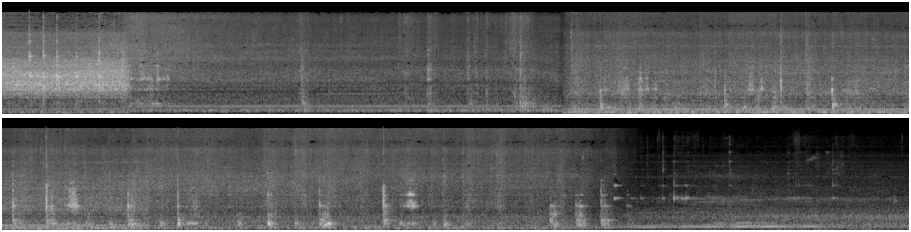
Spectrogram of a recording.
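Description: Sauce hisses loudly as it is poured into a hot frying pan, then keeps sizzling and bubbling. About eight seconds in, fried anchovy and green-pepper fritters are tossed through the sauce with a wooden spatula, making repeated sharp scrapes and taps against the pan over the sizzle. The sound drops away near the end.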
